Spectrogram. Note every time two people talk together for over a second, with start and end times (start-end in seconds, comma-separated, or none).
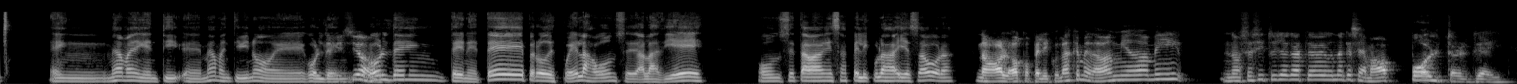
none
